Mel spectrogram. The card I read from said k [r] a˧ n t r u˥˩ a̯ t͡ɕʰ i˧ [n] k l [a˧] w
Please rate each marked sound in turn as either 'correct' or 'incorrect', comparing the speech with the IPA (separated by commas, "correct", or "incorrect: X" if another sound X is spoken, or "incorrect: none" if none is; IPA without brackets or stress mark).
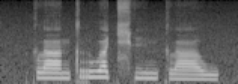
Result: incorrect: l, correct, correct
